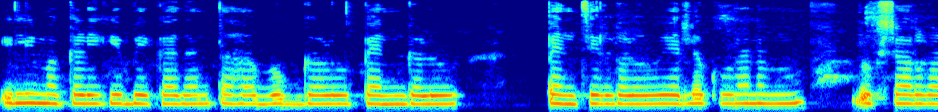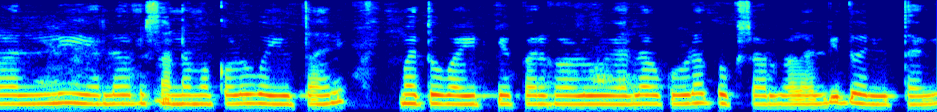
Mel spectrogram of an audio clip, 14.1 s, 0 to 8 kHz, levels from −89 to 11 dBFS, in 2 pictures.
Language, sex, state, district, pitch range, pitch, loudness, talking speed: Kannada, female, Karnataka, Bijapur, 225-235 Hz, 230 Hz, -16 LUFS, 100 wpm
